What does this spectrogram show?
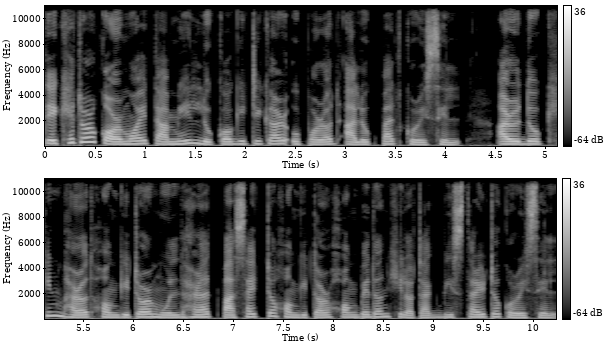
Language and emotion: Assamese, neutral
